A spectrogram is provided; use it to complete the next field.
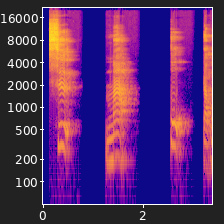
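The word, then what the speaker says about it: スマホ: 그래서 우리가 간단하게 줄여서 말을 하자 해서 일본 사람들은 요렇게 발음을 합니다. 자, 스마트폰을 스마 호라고 하거든요. 자, 저랑 다시 한번 읽어 볼까요?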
